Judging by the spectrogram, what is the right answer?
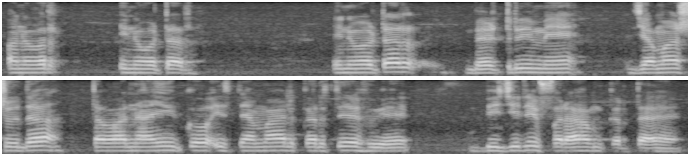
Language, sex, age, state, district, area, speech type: Urdu, male, 18-30, Uttar Pradesh, Saharanpur, urban, spontaneous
